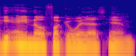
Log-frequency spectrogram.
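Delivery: ordinary delivery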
